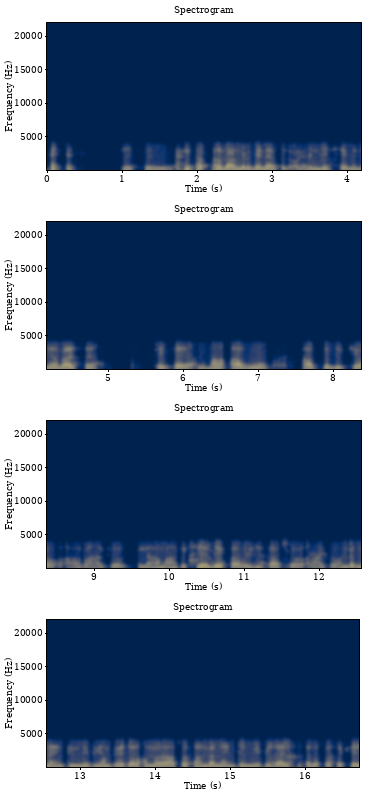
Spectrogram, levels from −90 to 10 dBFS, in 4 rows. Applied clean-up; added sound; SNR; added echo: none; none; none; none.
